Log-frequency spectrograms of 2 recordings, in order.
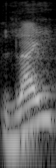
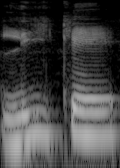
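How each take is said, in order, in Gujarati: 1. તે એક અક્ષરમાં બોલાય છે, like. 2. તે બે અક્ષરમાં બોલાય છે, lee-kay. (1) "આનો ઉચ્ચાર થાય છે લાઈક" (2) "આને લીકે નહીં વાંચતા"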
